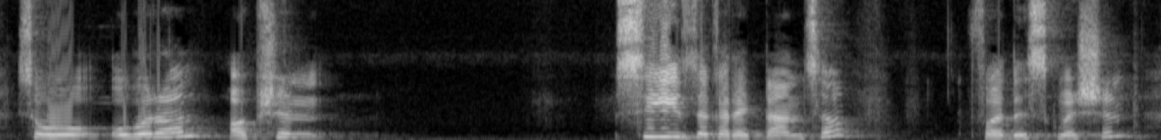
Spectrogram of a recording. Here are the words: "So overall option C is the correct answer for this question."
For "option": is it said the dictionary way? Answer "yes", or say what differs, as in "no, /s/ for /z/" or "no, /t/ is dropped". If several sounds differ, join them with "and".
yes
